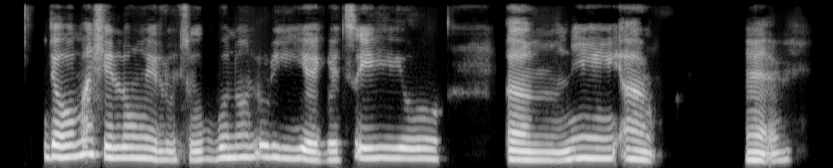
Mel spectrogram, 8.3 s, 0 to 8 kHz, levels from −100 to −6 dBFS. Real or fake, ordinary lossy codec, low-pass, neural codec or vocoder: fake; none; 7.2 kHz; codec, 16 kHz, 4 kbps, X-Codec, HuBERT features, trained on balanced general audio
